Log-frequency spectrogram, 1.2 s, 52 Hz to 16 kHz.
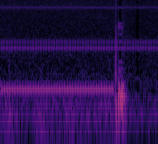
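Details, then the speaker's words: Home-built vocoder routed through a sound card with filter boards 3, 4, 11 and 12 not plugged in: steady thin buzzing tone with high whine above, cut off by a click; buzz from the unplugged filter channels. "Now you're hearing background buzzing because that's coming from the filters 3 and 4, which I've not plugged in, and 11 and 12."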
